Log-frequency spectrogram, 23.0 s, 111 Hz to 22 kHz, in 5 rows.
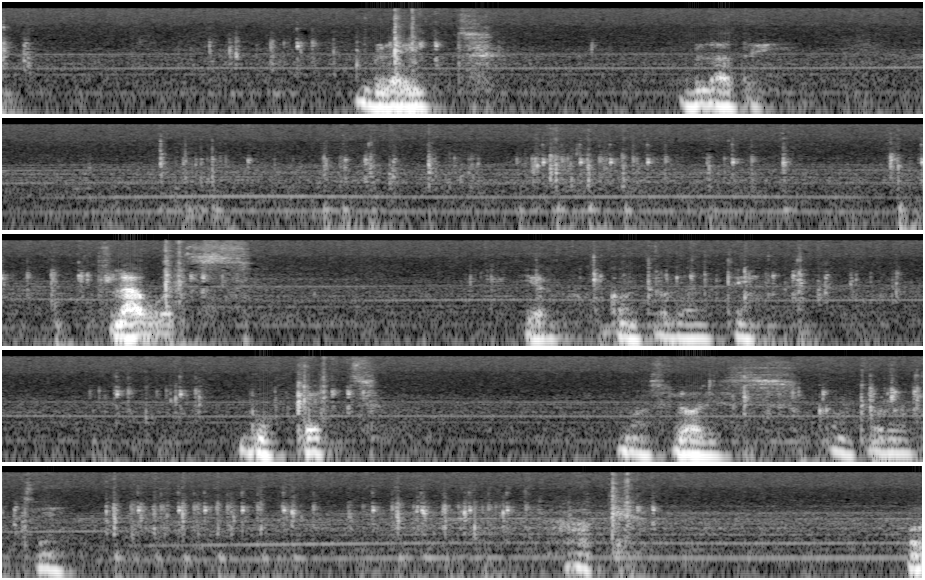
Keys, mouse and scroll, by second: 1.3 Down, 1.9 Return, 6.2 ctrl+alt+t, 7.1 Down, 7.3 Down, 7.5 Down, 7.7 Down, 8.1 Down, 9.1-9.8 Down, 9.4 Up, 10.0 Return, 12.9 ctrl+alt+t, 14.2 Down, 14.6 Down, 15.3 Return, 18.2 ctrl+alt+t, 18.9 Down, 19.2 Down, 19.3 Down, 19.3-20.4 typing, 20.4 Down, 20.7 Down, 20.9 Down, 21.5 Return.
